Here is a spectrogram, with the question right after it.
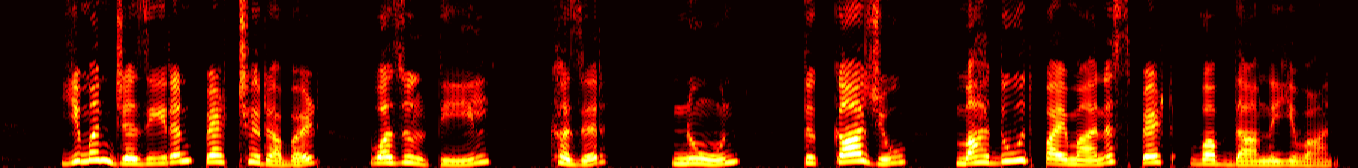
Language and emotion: Kashmiri, neutral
